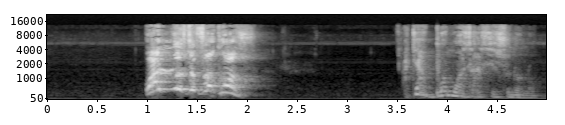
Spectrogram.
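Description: A man speaks with emphasis close to a phone microphone.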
